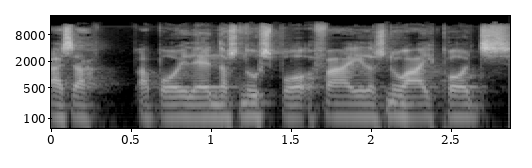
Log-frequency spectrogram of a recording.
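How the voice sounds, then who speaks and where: A man with a Scottish accent, fairly low-pitched, with a bright, sharp tone, at a moderate pace, on a very clean recording with a silent background. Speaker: metal singer and songwriter. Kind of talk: casual chat.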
